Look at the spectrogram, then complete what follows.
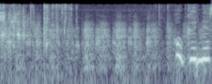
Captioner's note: splash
